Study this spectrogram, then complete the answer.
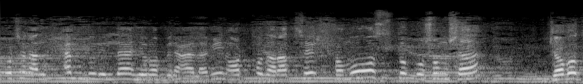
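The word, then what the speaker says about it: الحمد لله: আপনি পড়ছেন আলহামদুলিল্লাহ শব্দটা কি আলহামদুলিল্লাহ এই হা এর মাখরাজ কোথায় কন্ঠনালীর মাঝখান থেকে এখান থেকে আপনি উচ্চারণ করছেন আলহামদুলিল্লাহি রাব্বিল আলামিন অর্থ দাড়াচ্ছে সমস্ত প্রশংসা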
